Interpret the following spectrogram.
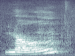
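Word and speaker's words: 聋: The whole character now pronunciation is also long. Same pronunciation, dragon.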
